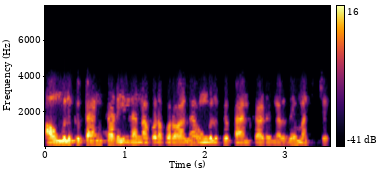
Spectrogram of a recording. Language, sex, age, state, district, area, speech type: Tamil, male, 60+, Tamil Nadu, Ariyalur, rural, conversation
